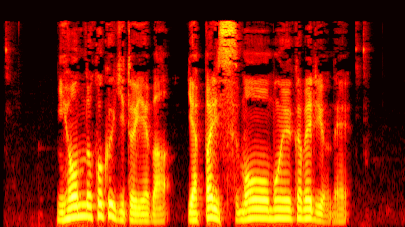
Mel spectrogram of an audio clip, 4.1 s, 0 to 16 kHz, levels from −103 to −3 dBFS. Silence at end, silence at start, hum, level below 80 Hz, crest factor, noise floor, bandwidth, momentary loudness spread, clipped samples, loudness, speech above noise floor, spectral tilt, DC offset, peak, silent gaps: 0.6 s; 0.55 s; none; -58 dBFS; 20 dB; -66 dBFS; 11.5 kHz; 13 LU; under 0.1%; -22 LUFS; 44 dB; -5 dB/octave; under 0.1%; -4 dBFS; none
